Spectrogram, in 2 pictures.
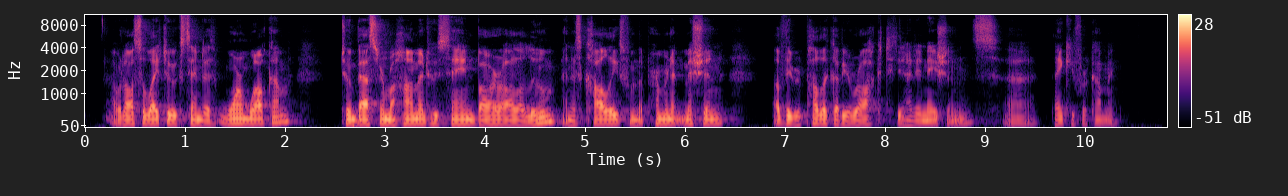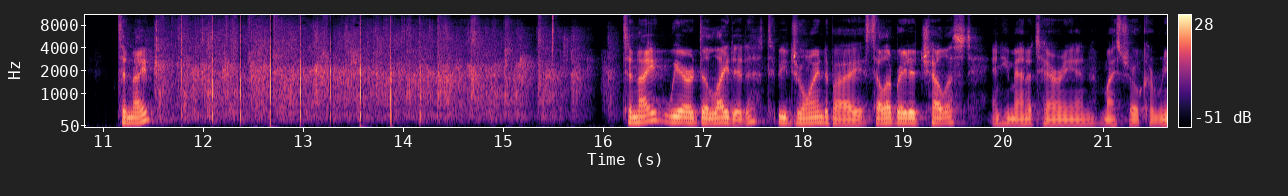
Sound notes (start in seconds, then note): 11.2 applause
